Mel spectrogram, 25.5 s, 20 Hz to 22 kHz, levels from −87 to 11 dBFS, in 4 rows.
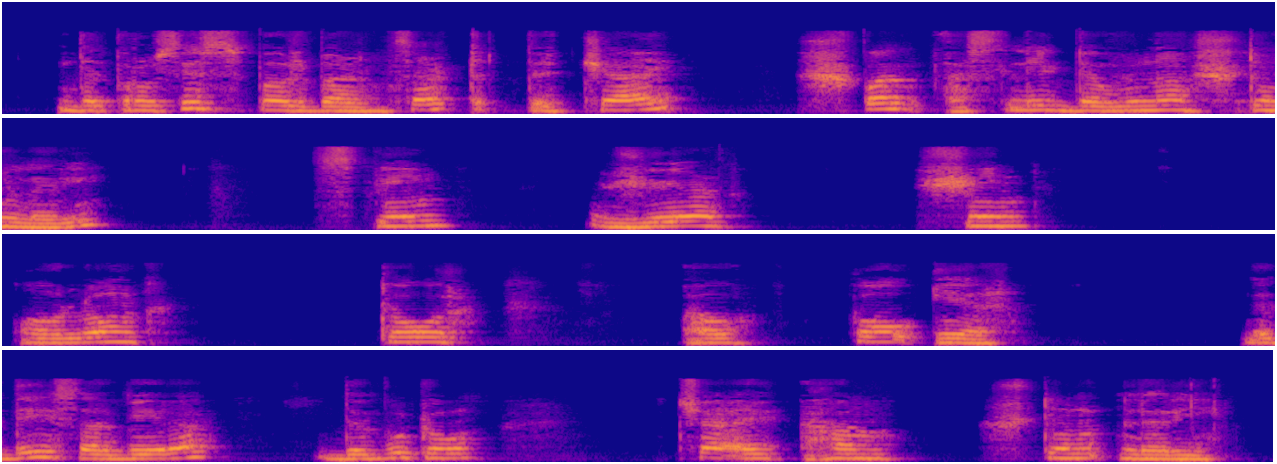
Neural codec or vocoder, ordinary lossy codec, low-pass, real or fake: codec, 44.1 kHz, 7.8 kbps, Pupu-Codec; AAC, 24 kbps; 19.8 kHz; fake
